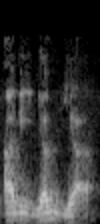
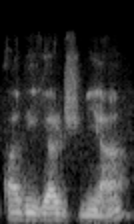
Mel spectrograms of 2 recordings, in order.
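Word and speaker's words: अधियज्ञ: little twirl on it, turns into a harder G-ish sound. So it sounds more like gya.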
